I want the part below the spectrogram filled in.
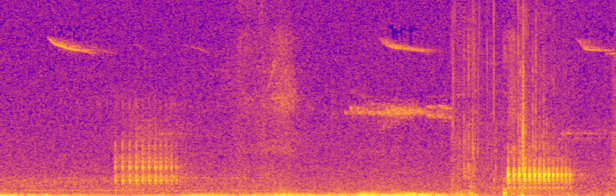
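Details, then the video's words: Woodpecker drumming at Smardale Nature Reserve during a spring dawn chorus. The bird drums to declare territory, and birds answer back and forth. Two short bursts of rapid, even knocking pulses come about four seconds apart, with faint bird whistles and low rumble behind. "So their song equivalent is that drumming that we hear. So that's them declaring their territory."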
